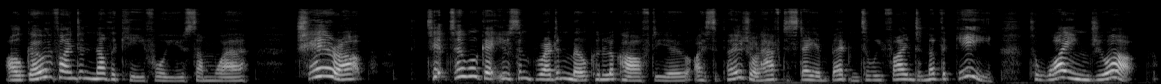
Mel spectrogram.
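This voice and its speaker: A woman playing a brisk, kind toy friend. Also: on the high side, lively intonation, voice pushed up. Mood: reassuring.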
